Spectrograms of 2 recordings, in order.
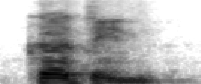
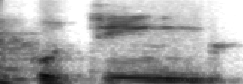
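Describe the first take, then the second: First: "cutting" punched on CUT-, louder; correct first stress. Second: "cutting" with the stress moved onto -TING; wrong final stress. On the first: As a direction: say "cutting" as CUT-ting, falling away. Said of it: "não é cutting". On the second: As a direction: say "cutting" as cut-TING, weak first syllable. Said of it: "você vai marcar uma força a mais". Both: Shown as a demonstration.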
